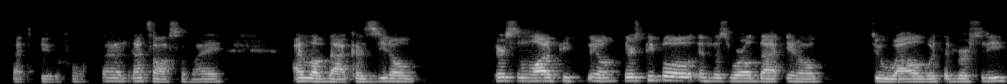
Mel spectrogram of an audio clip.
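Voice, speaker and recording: This is a normal speaking voice, a man's, fairly high in pitch. He keeps a moderate pace and fairly even intonation. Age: 20s. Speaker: podcast host. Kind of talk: casual chat.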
